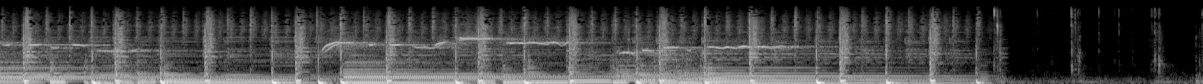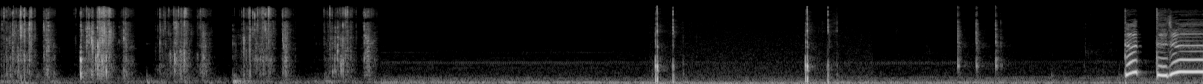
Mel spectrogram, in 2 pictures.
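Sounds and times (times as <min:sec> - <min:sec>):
slime squelching: 0:09.9 - 0:15.8
faint steady hum: 0:15.8 - 0:24.0
sharp clicks: 0:18.6 - 0:20.8.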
